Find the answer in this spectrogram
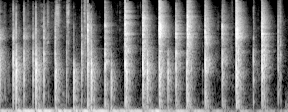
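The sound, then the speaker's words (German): Rapid, sharp tapping in a studio imitates a green woodpecker's drumming: two dozen or so crisp knocks in quick, slightly uneven succession, fairly loud, with no voices over them. “Okay, also, habt ihr mal Lust, dass wir mal hier im Studio versuchen, wie so ein Specht das zu machen?”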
